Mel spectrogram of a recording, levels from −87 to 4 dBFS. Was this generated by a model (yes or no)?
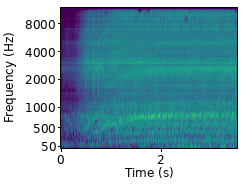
yes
